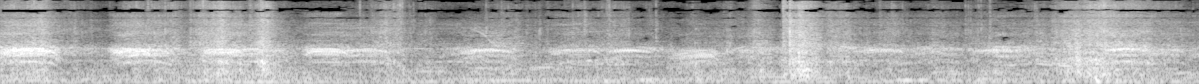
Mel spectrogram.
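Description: Plastic wrapping crinkles as it is pulled off a part.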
